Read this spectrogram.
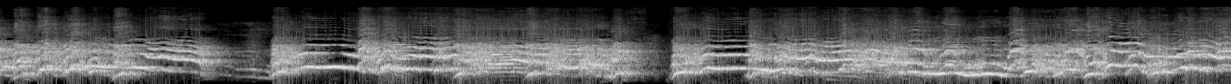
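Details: Indigenous Labrador Husky dog guarding a box of cinnamon Timbits. It makes long, loud, wavering howl-like 'talking' vocalizations that slide up and down in pitch, broken by two brief pauses near the third and seventh seconds.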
